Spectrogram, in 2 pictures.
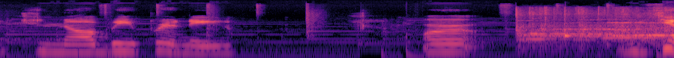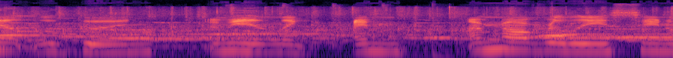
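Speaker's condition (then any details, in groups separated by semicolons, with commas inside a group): Friedreich's ataxia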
